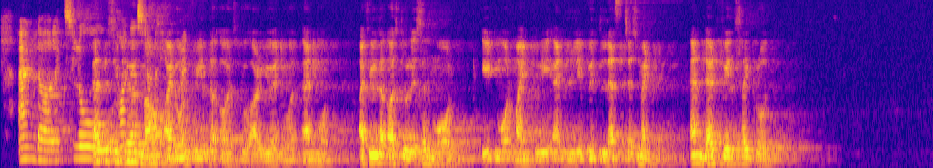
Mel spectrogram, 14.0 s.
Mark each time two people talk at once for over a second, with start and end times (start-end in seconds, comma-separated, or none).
1.4-2.9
